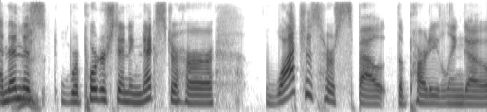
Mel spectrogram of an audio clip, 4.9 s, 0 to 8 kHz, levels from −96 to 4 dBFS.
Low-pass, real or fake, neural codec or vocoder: 7.2 kHz; real; none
